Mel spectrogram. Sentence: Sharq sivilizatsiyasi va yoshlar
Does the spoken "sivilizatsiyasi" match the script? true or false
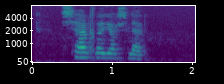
false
